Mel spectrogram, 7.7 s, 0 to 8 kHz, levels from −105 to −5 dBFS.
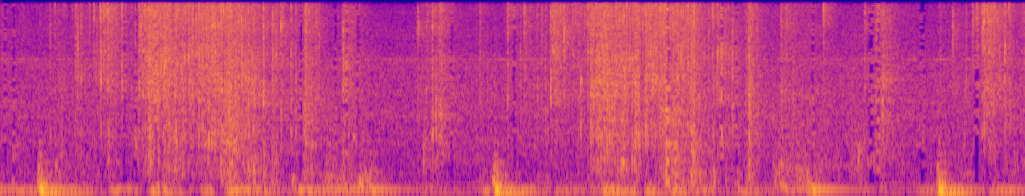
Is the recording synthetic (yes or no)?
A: no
